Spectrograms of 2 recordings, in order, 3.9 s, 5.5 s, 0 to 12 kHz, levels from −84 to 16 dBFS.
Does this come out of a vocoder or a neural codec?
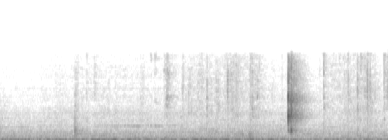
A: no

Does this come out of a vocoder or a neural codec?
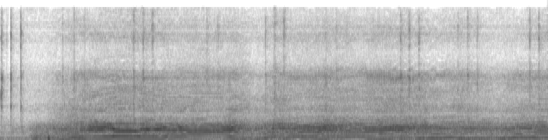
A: yes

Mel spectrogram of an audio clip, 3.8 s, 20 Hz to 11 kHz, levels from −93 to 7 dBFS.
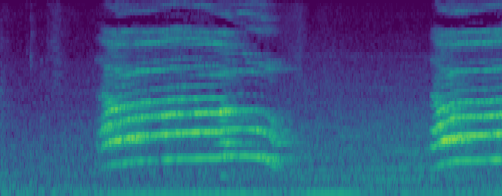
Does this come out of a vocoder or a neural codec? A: no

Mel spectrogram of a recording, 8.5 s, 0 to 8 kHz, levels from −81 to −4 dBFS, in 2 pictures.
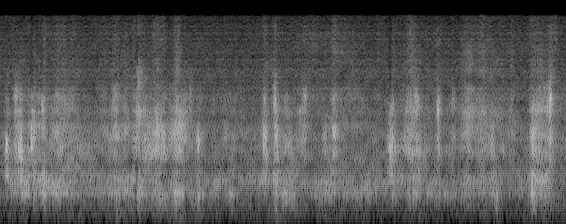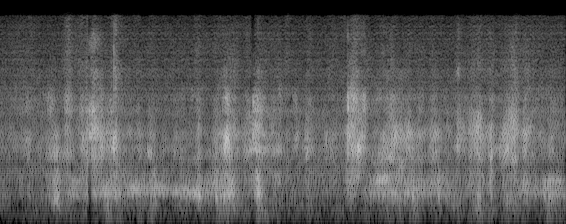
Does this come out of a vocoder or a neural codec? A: yes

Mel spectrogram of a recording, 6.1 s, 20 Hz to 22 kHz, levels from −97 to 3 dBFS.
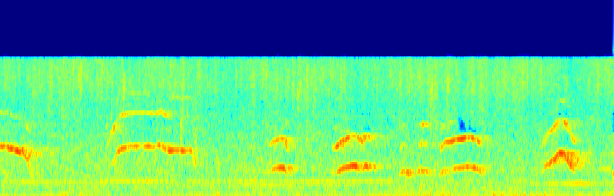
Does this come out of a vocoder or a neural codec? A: no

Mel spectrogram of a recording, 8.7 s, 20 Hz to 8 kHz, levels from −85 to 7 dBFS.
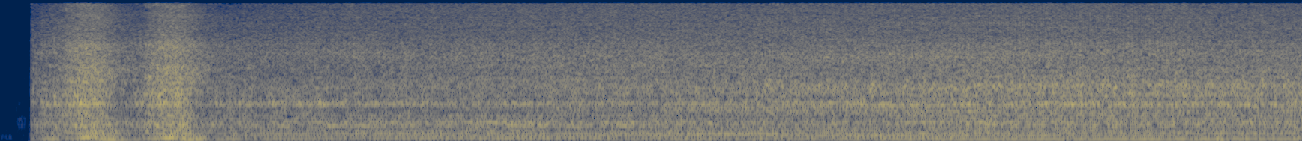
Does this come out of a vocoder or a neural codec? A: yes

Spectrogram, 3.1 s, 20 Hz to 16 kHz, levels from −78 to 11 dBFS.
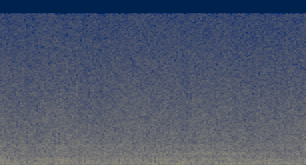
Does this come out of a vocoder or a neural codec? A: no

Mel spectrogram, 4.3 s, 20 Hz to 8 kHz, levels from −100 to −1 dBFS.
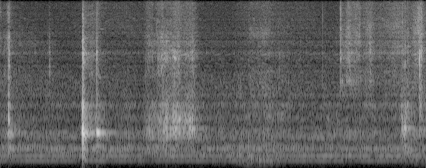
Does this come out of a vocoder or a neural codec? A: yes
